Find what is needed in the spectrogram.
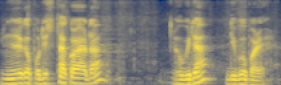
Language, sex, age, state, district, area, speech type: Assamese, male, 60+, Assam, Dhemaji, urban, spontaneous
